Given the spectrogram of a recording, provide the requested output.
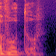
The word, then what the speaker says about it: voodoo: Uttalas man så? Voodoo. – Ja, voodoo. – Voodoo, ja. Afrikansk skrock.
